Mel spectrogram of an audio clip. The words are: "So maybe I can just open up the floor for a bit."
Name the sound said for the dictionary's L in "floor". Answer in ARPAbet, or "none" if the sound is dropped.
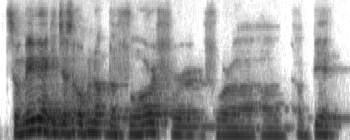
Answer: L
